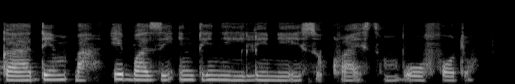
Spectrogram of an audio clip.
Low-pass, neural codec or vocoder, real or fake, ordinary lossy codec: 7.2 kHz; vocoder, 22.05 kHz, 80 mel bands, WaveNeXt; fake; none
